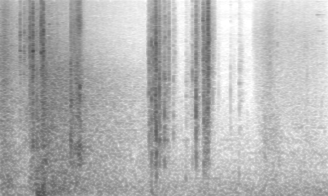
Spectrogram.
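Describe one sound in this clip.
A rifle magazine is swapped with sharp metallic clicks.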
